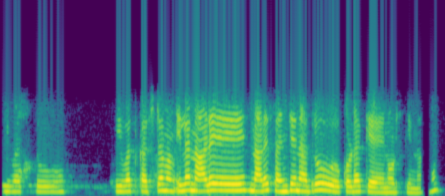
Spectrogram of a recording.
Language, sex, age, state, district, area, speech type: Kannada, female, 18-30, Karnataka, Shimoga, urban, conversation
